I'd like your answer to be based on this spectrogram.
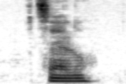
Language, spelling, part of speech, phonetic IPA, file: Polish, w celu, prepositional phrase, [ˈf‿t͡sɛlu], LL-Q809 (pol)-w celu.wav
